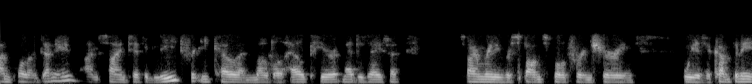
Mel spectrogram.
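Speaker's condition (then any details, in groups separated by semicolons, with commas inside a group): No condition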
